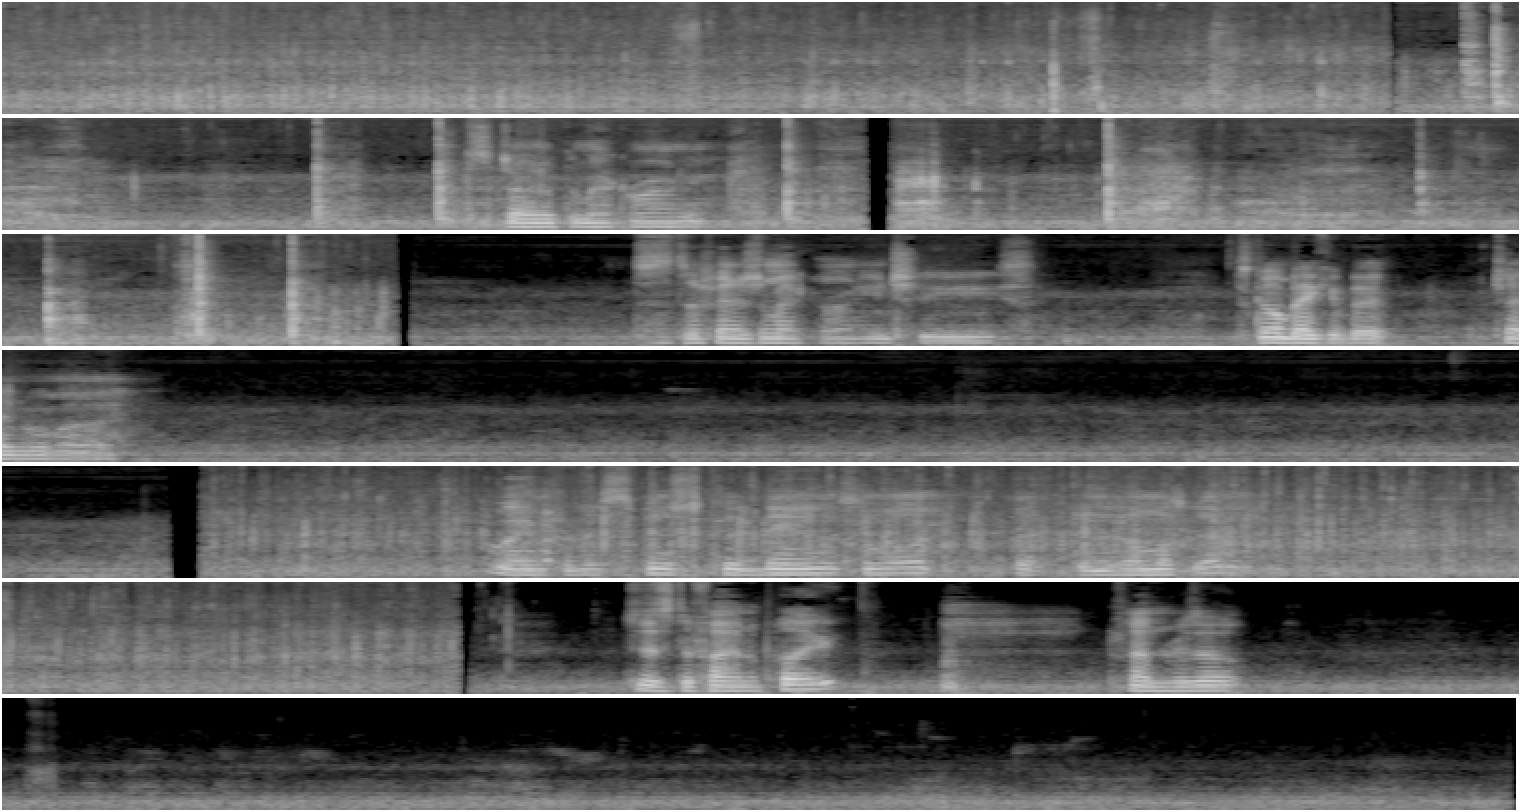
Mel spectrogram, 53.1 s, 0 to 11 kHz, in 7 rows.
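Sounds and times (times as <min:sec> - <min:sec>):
pot bubbling and crackling: 0:00.0 - 0:17.2, 0:31.4 - 0:40.4
utensil stirring macaroni in a pan: 0:00.1 - 0:17.2, 0:31.4 - 0:40.2.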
